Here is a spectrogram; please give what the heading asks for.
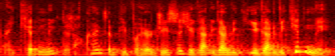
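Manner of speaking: quiet, exasperated disbelief; incredulous Peter. Acted. Peter to Jesus in the pressing crowd, quietly incredulous. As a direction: scoff at the idea, hushed. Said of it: "Peter's like".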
